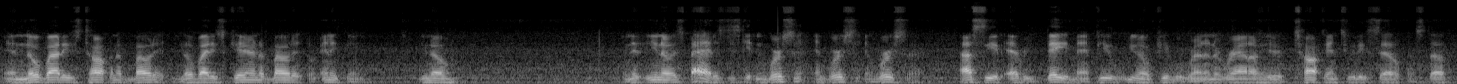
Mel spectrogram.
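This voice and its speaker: A man in his sixties hosts a livestream, chatting casually with his viewers in a low, fairly quick voice over a noisy background. He's earnest, repeats his points, and often ends phrases with "man."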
